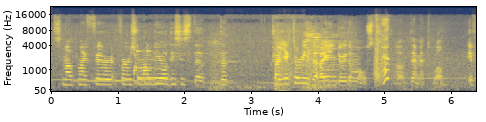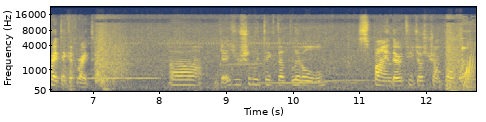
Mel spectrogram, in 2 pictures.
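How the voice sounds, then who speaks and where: A woman's voice: medium pitch, steady tone, normal speed, background noise. A woman streaming a game with casual commentary, muttering and repeating herself. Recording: distant mic under loud game music.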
